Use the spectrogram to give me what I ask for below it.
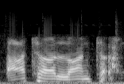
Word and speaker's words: Atalanta: It's almost like spelled like Atlanta. Okay, what's the name of it? The ship again? It's Atalanta. Chewbacca? No, it's like Atlanta with an extra A.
